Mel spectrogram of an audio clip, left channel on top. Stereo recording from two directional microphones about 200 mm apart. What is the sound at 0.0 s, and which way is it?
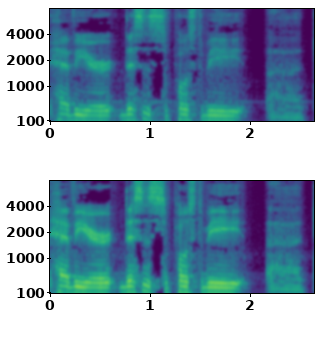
Speech, 35° right (ahead or behind).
